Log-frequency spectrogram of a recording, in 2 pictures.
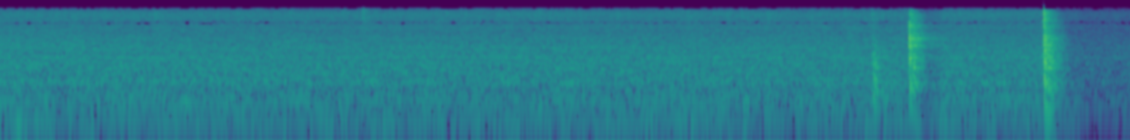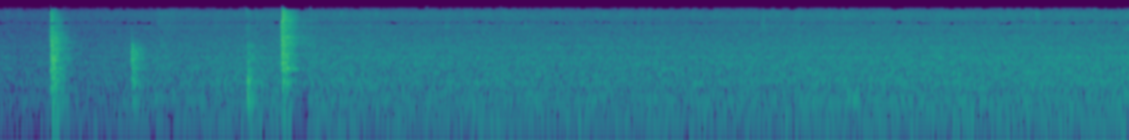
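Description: Steady hiss of chicken frying in a pan, with a handful of sharp, irregular knocks in the middle from a knife on a wooden cutting board as garlic is cut.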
